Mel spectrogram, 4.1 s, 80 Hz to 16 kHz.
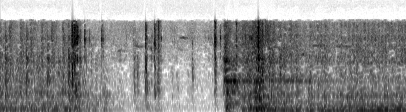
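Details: VW Golf Mk2 with CIS injection cranks and catches, then stumbling idle that dips and recovers; misfires and stalls after alternator starts charging, traced to a faulty Hall sender in the distributor.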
